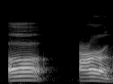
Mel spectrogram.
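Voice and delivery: ا alternating squeezed mid-throat ayn and light hamza; ayn against hamza. Shown as a demonstration. Teacher showing the difference, alternating ayn and hamza on ا. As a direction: contrast the two sounds of ا, throaty then clean. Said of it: "دونوں کی آواز میں فرق ہے".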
